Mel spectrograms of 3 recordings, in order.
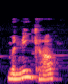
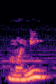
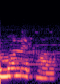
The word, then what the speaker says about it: Monika: Monika. Monique. No, Monika.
